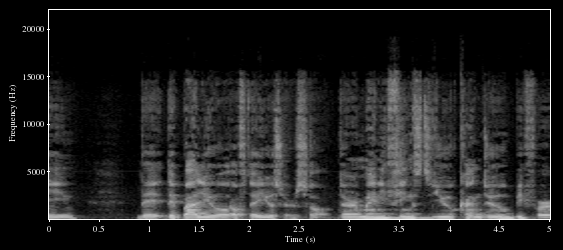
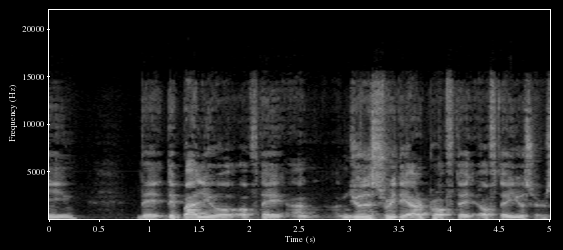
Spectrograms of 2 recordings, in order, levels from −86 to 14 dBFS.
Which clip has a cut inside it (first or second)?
first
